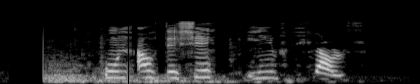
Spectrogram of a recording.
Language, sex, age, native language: Icelandic, male, 6, Icelandic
